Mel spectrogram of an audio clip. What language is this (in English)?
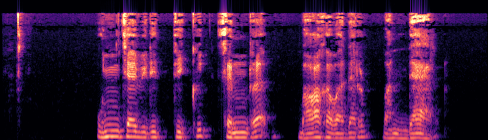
Tamil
